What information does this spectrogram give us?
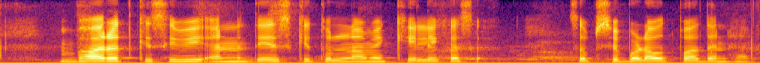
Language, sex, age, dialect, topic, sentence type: Hindi, female, 18-24, Kanauji Braj Bhasha, agriculture, statement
